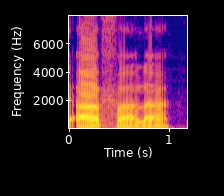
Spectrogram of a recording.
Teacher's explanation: Kemudian pada lafal afala, fa harus alirkan nafasnya. La jangan dibaca apalah, tapi afala.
